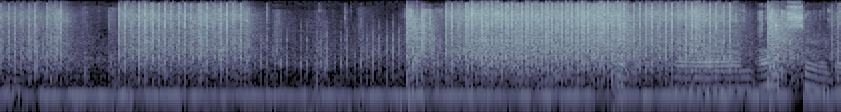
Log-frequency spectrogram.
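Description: Shotgun fire in a video game comes as dense, steady bursts of shots rolling on almost without pause at a moderate, even level.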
